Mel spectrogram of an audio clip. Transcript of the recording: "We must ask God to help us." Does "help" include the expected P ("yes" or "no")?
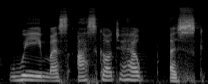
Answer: yes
